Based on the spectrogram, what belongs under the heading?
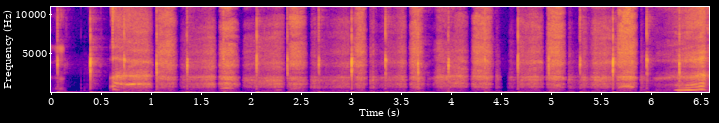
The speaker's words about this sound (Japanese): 息遣い、違うの。最近太ったからさ。足の運動しながら電話してるの。今ね、寝た状態で自転車を漕ぐみたいな動きしてるよ。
